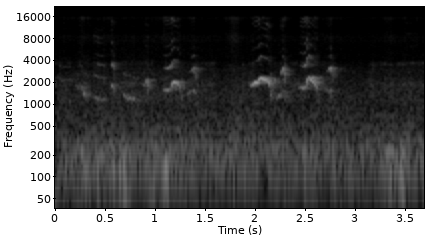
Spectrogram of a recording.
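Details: Pet cockatiels during a daily routine, soft scattered chirps building to a couple of louder wavering squawked whistles near the middle, then fading to quieter notes.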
